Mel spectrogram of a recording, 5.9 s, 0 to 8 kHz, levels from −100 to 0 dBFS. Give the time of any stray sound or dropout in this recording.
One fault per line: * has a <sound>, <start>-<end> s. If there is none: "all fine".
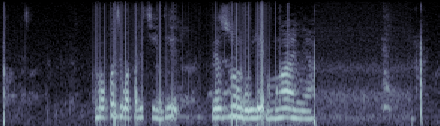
* has a bark, 5.1-5.4 s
